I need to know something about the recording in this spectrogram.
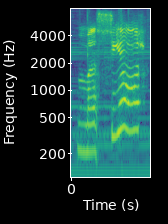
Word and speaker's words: Monsieur: We won't say mo. We will say ma. Ma. Si. And you know EUR. Monsieur.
